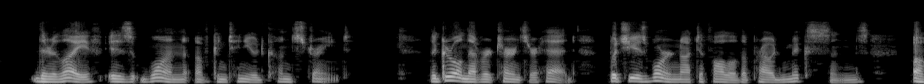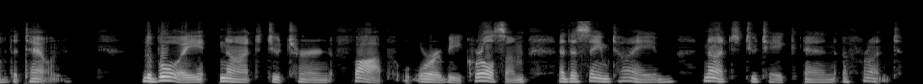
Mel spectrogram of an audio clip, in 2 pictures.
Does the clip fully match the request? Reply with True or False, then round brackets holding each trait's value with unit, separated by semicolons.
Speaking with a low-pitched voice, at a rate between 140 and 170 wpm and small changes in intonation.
False (125 Hz; 145 wpm; 3.8 semitones)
